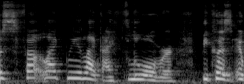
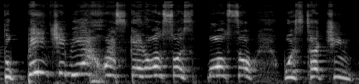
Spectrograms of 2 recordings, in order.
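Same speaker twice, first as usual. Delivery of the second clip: high, raised-voice accusation; acted outrage; 9 semitones higher than usual. Teller telling the wife about her husband, outraged. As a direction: shout the accusation in indignation.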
